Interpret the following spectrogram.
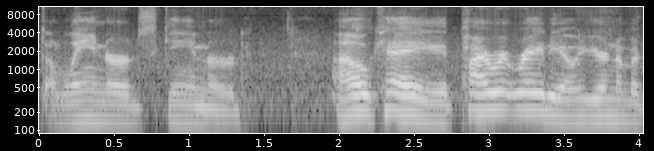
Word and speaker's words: Lynyrd Skynyrd: um it's called um pronounced Leonard Skynyrd okay Pirate Radio you're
